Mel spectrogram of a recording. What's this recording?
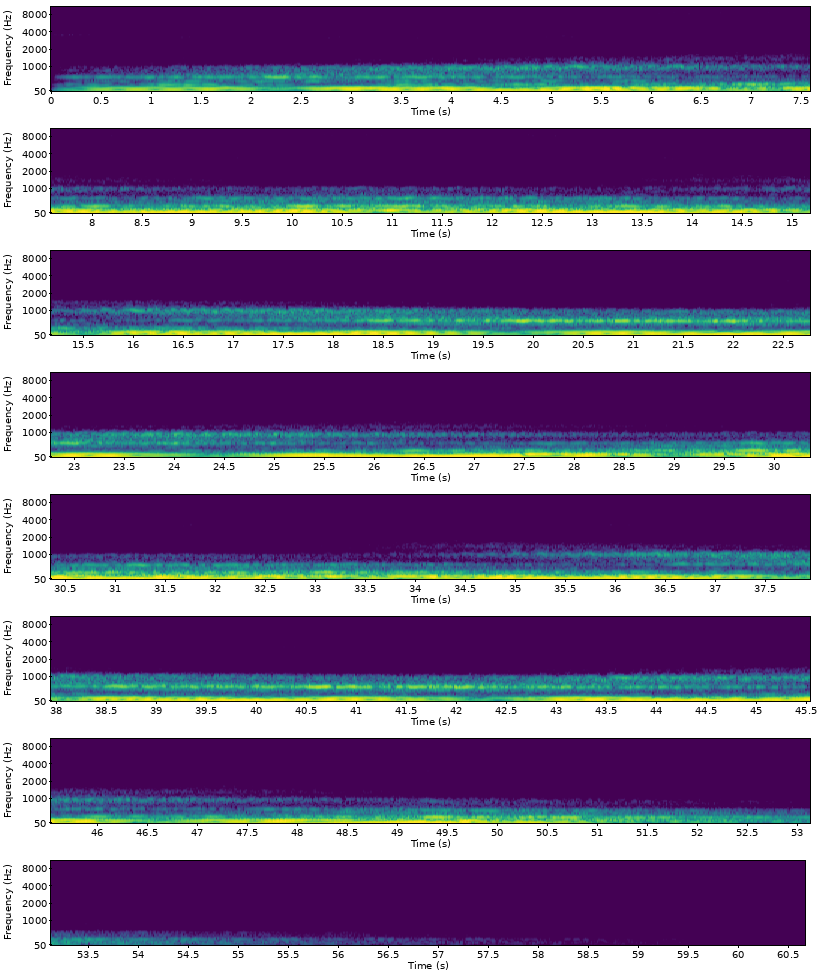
Horror ambiance created using Kontakt Player
Ambiance, Atmosphere, Drone, Synth, Horror, Ambient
